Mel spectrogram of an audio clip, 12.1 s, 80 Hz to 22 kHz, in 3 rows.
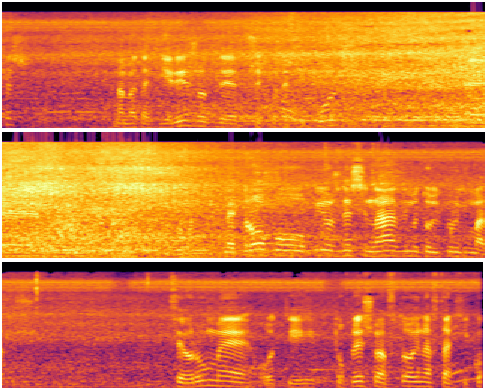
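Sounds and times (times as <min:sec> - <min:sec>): people talking: 0:00.0 - 0:03.0, 0:03.8 - 0:04.7, 0:05.9 - 0:08.3, 0:09.5 - 0:12.0
vehicle engine: 0:00.0 - 0:12.0.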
